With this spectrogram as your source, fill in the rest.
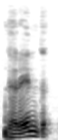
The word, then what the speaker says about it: धीरेन्द्र: उन्होंने तोड़ के अपने नाम के जो इंग्लिश में जो हिज्जे हैं, DHI, थोड़ा डैश है, REND, धीरेन्द्र, फिर एक डैश RA, धीरेन्द्र भी उन्होंने ना PAA, हल्की डैश है, नून NDA।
